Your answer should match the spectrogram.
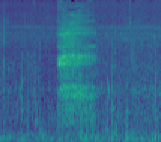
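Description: Steady low rumble of an escort motorboat running slowly beside a swimmer, with a short hiss about a second in.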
